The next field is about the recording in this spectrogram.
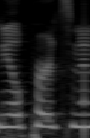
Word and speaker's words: Peart: How did you pronounce Neil Peart's name? – Peart. That's how you say it.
